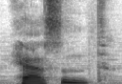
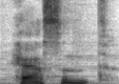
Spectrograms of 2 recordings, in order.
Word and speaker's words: hasn't: muy suave Haven Haven la H de hasn't también se pronuncia como una J suave la a también es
